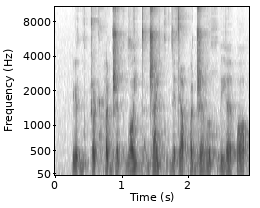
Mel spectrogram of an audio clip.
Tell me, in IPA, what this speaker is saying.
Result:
ɳ ə ɡ ṵ ʈ ɔ ʈ qʷ i ɖ͡ʐ ɜ k d̪ ɔ j d̪ a̰ ɖ͡ʐ a j k ṵ d̪ ɛ t i qʷ i ɖ͡ʐ ɜ v ə χʷ ḭ j ɜ p ɔ

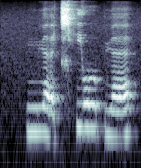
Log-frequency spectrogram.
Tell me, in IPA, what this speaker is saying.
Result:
m ɥ ɛ̰˨˩ t͡ɕʰ j o˦ ʊ̯ p ɥ ɛ˨˦

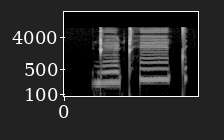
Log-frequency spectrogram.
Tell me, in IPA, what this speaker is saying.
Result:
ɖ ẽ˧ ʈʰ ẽ˥ t

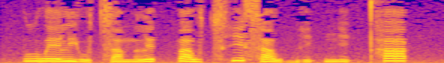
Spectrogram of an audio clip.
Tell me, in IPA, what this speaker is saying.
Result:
l w e˦ l j u˨˩ t͡s a˧ m l e˦ t̚ p a˧ w t͡sʰ i˦ s a˨˩ w b i˨ ʔ ŋ i˨ ʔ t̪ʰ a˦ k̚

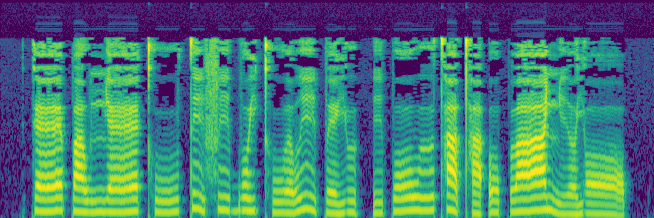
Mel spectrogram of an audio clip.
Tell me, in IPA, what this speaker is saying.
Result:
k ɛː˩˧ p a˩ w ɲ ɛː˩˧ kʰ uː˩˧ t̪ i˥˨ f i˧ b o˧ j kʰ u˩ ə̯ ʋ iː˥˨ p e˩ j ɯː˧˩ k̚ ʔ i˩ p oː˧˥ ʋ ɯː˧˥ t̪ʰ a˥˨ t̪ʰ a˩ ʔ o˧ p̚ ʋ aː˧˥ ɲ i˩ ə̯ j ɔː˧˩ p̚

